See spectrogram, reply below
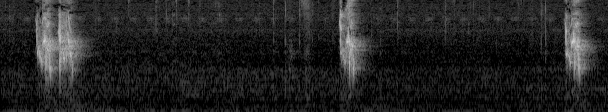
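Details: Three brief, harsh budgerigar squawks spaced about three and two seconds apart, each a sharp scratchy burst, from a loud budgerigar chorus.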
